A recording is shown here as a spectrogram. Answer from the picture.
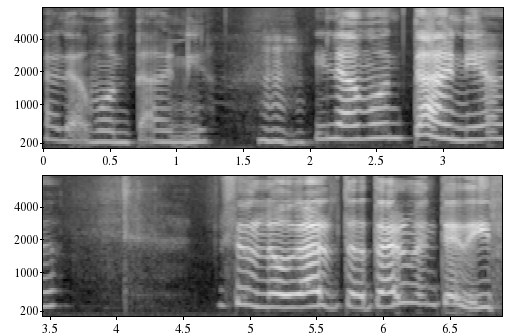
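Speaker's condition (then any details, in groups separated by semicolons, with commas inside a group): Cerebral palsy; two respiratory arrests at birth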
